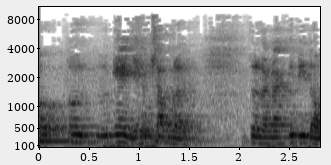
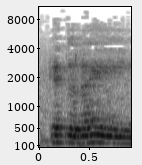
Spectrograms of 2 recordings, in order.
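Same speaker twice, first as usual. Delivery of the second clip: usual speaking voice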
